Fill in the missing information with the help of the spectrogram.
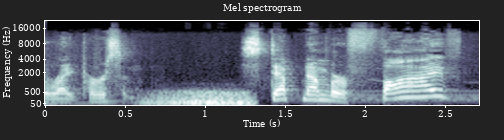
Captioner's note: air whooshing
